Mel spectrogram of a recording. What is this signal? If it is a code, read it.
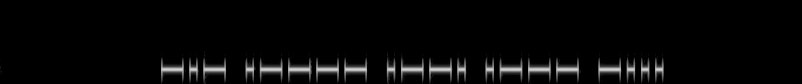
Morse code, heard as a keyed tone, about 19 wpm, 700 Hz. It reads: K1PJB
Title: Speed Racing - USA 1x3 Call Signs 17wpm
